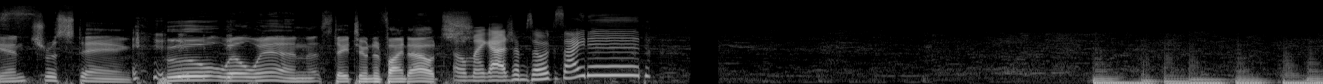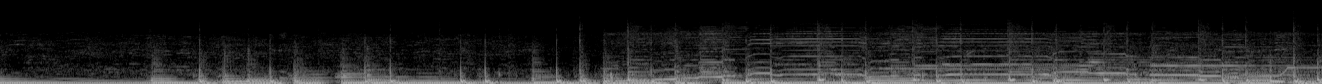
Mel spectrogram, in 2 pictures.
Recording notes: Recorded live at The Local 907 in Renton, WA!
